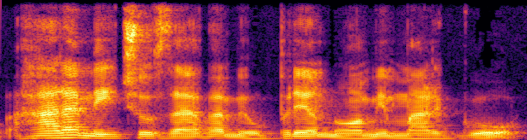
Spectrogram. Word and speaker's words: Margaux: usava meu pré nome Margot que pronuncia se marcou e escreve margaus mas ele mesmo tinha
